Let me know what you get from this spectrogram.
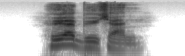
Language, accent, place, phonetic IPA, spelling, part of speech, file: German, Germany, Berlin, [ˈhøːɐ̯ˌbyːçɐn], Hörbüchern, noun, De-Hörbüchern.ogg
- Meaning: dative plural of Hörbuch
